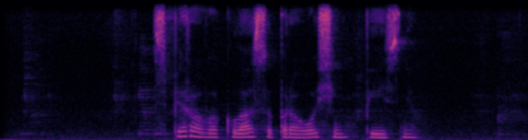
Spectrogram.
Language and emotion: Russian, neutral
